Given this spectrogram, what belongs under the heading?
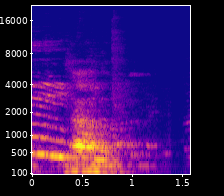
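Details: A brief, tonal wailing cry that rises and then trails off, a cry of pain during a chiropractic adjustment of a patient with severe joint pain who is repeatedly told to relax and take long breaths.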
